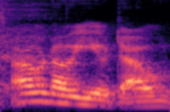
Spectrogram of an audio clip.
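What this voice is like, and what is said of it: Put-on northern English nurse accent. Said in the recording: “This is my generic northern nurse accent.”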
